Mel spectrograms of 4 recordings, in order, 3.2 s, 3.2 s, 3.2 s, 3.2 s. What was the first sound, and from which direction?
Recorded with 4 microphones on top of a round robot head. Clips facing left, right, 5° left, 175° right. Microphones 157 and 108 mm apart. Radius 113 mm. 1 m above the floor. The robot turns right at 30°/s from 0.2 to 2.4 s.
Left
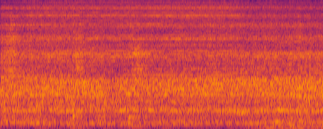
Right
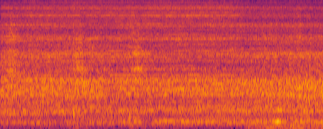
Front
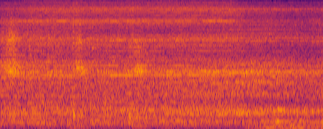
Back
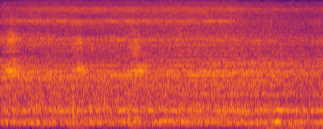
An insect, 130° left.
